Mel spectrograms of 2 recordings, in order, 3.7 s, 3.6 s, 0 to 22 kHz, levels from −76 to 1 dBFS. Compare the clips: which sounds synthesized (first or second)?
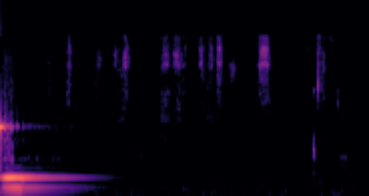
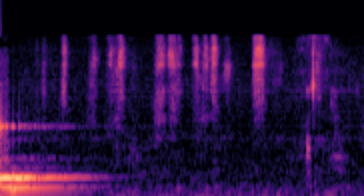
second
